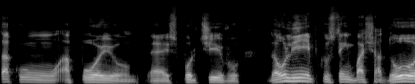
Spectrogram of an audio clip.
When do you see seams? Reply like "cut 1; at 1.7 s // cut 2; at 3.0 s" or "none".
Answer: none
